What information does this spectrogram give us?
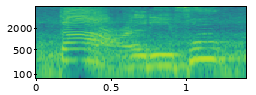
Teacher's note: را کو زیر ہونے کی وجہ سے میں نے باریک پڑھا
